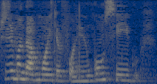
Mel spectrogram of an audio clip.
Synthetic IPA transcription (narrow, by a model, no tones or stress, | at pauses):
pɾisizɐmɐ̃nd̪aɾũmɐ̃ĩnt̪eɾfõnɪnɐ̃w̃kõsiɡʊ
